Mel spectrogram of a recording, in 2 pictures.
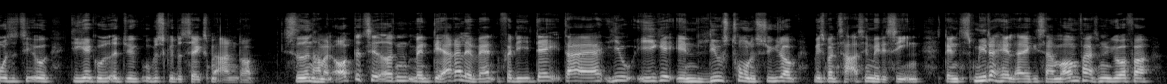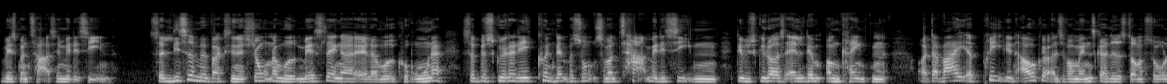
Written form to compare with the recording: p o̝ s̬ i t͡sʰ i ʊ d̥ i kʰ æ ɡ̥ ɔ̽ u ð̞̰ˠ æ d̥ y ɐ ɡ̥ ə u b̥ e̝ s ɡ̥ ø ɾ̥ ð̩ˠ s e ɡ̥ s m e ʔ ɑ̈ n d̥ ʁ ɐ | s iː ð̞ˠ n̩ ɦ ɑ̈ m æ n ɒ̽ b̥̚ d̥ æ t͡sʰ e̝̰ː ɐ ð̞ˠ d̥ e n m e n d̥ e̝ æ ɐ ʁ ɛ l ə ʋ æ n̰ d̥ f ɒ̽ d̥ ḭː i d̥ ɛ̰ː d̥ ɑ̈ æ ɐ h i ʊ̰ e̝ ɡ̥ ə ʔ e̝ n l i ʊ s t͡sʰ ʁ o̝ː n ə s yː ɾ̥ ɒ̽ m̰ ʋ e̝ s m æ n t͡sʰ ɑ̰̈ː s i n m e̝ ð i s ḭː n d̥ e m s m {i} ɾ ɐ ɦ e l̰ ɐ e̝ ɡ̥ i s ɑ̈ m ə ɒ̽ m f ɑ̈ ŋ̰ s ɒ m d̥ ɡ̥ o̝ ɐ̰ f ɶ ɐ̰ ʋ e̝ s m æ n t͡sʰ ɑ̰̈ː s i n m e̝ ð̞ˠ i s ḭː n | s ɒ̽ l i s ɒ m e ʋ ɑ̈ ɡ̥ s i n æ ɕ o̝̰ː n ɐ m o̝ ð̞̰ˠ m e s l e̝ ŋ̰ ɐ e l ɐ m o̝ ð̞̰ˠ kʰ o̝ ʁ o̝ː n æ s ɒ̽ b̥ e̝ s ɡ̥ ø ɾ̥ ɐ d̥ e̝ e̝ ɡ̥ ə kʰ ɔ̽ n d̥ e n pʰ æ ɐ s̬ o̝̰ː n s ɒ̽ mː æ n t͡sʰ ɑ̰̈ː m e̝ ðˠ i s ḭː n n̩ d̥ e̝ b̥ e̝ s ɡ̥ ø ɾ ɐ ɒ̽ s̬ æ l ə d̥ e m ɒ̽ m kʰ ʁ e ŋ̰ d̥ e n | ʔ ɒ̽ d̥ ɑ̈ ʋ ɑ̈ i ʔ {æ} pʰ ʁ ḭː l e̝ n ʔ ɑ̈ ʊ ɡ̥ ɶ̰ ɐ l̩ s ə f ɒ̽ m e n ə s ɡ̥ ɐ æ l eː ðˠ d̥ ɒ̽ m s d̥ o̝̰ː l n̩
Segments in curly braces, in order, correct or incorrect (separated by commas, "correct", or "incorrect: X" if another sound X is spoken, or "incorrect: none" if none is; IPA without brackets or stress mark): correct, correct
